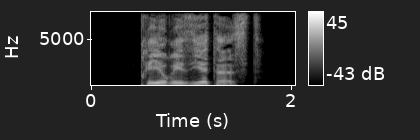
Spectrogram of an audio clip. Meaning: inflection of priorisieren: 1. second-person singular preterite 2. second-person singular subjunctive II
- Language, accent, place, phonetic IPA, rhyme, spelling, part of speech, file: German, Germany, Berlin, [pʁioʁiˈziːɐ̯təst], -iːɐ̯təst, priorisiertest, verb, De-priorisiertest.ogg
